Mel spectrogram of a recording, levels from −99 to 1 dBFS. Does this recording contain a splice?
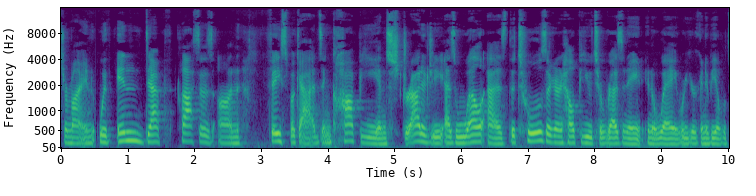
no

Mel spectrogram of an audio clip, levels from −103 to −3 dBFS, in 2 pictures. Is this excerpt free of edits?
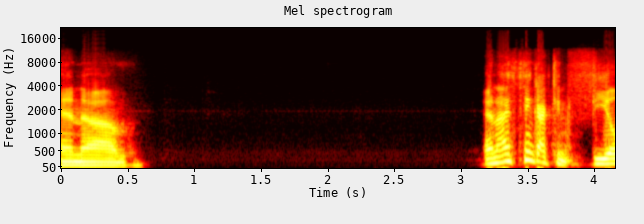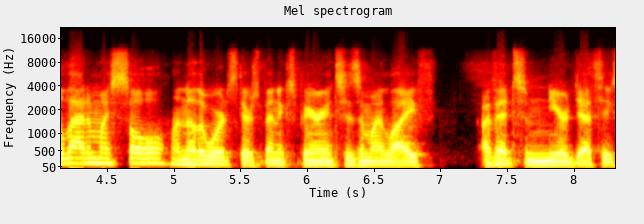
no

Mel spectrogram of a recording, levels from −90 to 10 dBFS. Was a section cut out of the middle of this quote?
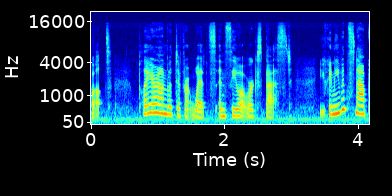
no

